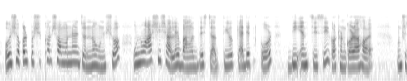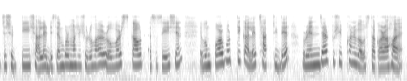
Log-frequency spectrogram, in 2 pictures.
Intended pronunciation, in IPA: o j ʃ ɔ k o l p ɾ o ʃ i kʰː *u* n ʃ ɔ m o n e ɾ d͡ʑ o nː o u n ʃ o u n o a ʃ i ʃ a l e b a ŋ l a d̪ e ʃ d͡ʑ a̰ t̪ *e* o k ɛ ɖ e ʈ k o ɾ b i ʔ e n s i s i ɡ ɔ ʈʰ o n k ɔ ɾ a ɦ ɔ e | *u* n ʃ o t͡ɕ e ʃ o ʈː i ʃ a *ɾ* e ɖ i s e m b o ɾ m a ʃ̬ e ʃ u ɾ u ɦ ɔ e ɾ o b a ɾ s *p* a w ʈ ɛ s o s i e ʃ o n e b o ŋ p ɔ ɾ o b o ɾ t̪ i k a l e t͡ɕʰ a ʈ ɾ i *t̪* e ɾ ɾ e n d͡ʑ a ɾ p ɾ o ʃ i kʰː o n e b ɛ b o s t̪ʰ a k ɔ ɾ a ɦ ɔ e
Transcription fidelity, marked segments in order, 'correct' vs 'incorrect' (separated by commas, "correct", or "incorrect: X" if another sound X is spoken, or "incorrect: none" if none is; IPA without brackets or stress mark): incorrect: o, incorrect: i, correct, incorrect: l, incorrect: k, incorrect: d̪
